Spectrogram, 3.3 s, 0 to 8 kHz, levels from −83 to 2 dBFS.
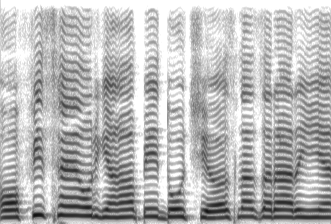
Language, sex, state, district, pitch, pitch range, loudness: Hindi, female, Maharashtra, Mumbai Suburban, 260 Hz, 255-280 Hz, -14 LUFS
